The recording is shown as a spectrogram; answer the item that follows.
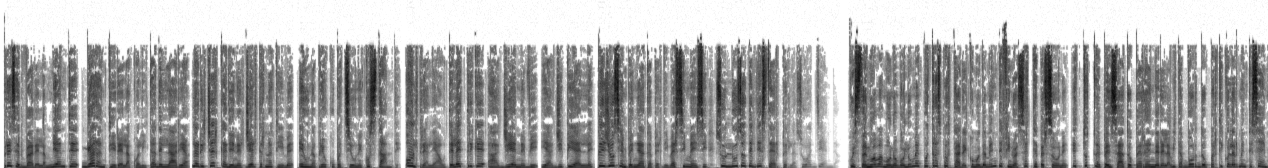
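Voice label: Italian, female, voice over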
